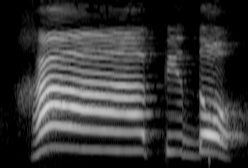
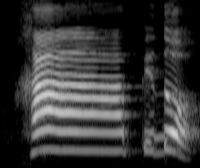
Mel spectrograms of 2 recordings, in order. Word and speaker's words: rápido: já virou advérbio então rápido você observou a sílaba tônica é um proparoxítona pois a tônica apareceu na anti penúltima sílaba rápido agora rápidamente agora é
